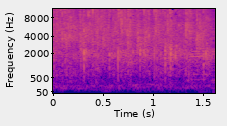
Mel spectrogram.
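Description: A crowd applauding: dense, steady clapping from many hands, a continuous hiss-like patter at an even, moderate level for the whole stretch, with no voices over it.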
